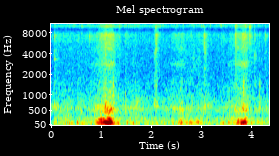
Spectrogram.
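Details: Dog snoring softly; low, rough breaths swelling roughly every two to three seconds, faint and deep against a quiet room hiss.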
